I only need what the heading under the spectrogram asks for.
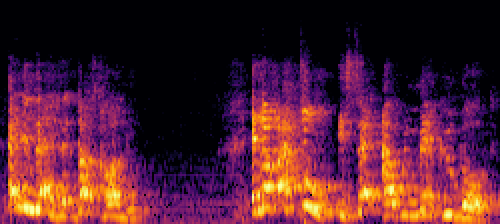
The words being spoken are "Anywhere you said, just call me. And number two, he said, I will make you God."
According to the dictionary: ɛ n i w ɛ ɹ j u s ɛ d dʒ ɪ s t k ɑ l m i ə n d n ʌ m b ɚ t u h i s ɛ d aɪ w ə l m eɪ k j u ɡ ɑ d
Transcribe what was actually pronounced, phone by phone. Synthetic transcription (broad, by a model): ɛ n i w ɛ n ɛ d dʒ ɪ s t k ɑ l m i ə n n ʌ m b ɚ t u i s ɛ d aɪ w ə l m eɪ k j u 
